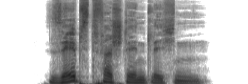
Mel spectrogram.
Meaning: inflection of selbstverständlich: 1. strong genitive masculine/neuter singular 2. weak/mixed genitive/dative all-gender singular 3. strong/weak/mixed accusative masculine singular
- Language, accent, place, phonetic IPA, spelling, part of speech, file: German, Germany, Berlin, [ˈzɛlpstfɛɐ̯ˌʃtɛntlɪçn̩], selbstverständlichen, adjective, De-selbstverständlichen.ogg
